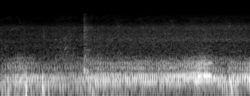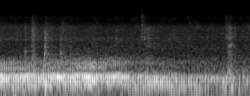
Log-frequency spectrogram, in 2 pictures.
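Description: Electric hair clipper running with a steady low buzz, louder through the middle, with a few light sharp clicks.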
